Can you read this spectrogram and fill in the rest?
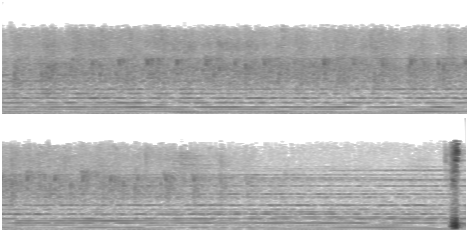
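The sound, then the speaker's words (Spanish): A crowd claps steadily in a sustained round of applause for God over soft sustained music, the clapping gradually thinning out before a sharp, loud knock right at the end. “Denle un fuerte aplauso a Dios fuerte.”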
